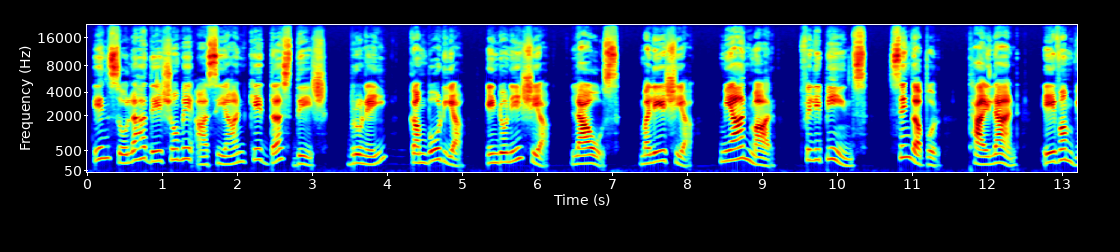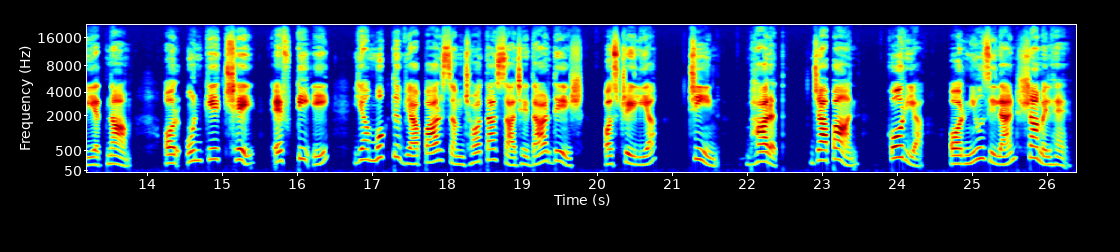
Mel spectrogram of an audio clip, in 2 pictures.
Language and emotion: Hindi, neutral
